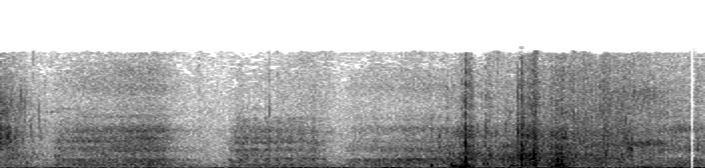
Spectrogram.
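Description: A hooked fish thrashing and splashing at the water's surface beside a boat, with a few sharp splashes about three seconds in.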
